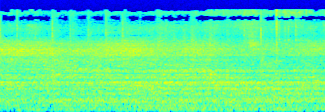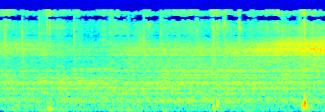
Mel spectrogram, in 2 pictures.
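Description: A low, steady rumbling drone from the stage sound system during a live ambient music set, with faint sustained tones above it. Three soft low thumps come in the second half, the last, just before the end, the loudest.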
